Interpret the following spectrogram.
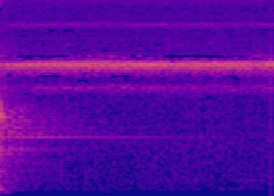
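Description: Crickets calling: a steady, high-pitched trill that holds at one pitch without pause.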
